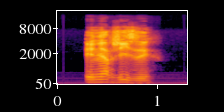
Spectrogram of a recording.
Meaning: to energize
- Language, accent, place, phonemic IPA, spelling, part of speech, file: French, France, Lyon, /e.nɛʁ.ʒi.ze/, énergiser, verb, LL-Q150 (fra)-énergiser.wav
